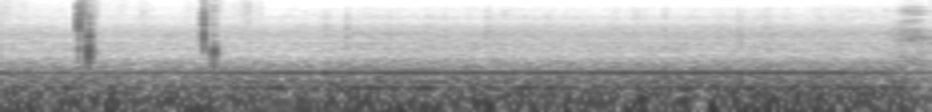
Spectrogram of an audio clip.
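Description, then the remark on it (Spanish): Steady low engine rumble inside a city bus, heard from the last seat, with a constant hum and two brief sharp clicks or rattles early on, no talking. “Santoyo va sentado en el último asiento de un bus urbano viendo pasar el paisaje por la ventana”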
